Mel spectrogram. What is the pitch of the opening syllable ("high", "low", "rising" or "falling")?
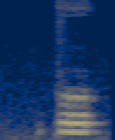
high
